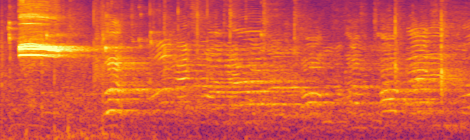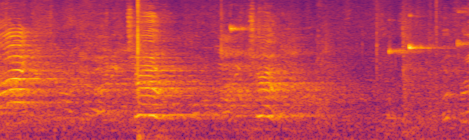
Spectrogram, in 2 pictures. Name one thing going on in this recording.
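Young women call out to each other across an echoing gym.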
